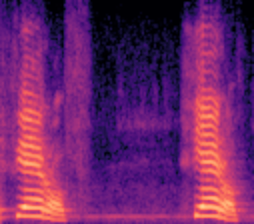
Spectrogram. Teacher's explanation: When that word that ends with R is followed by another word that begins with a vowel sound, that R that ends the first word is pronounced by joining the R with the vowel sound that begins the other second word · Term: linking R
